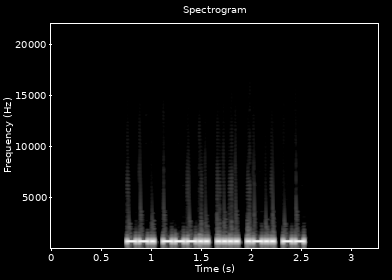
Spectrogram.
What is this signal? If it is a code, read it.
Morse code, heard as a keyed tone, about 40 wpm, 700 Hz. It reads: G8HLM
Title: DXCC-100 Call Signs - 5 Characters - 40wpm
